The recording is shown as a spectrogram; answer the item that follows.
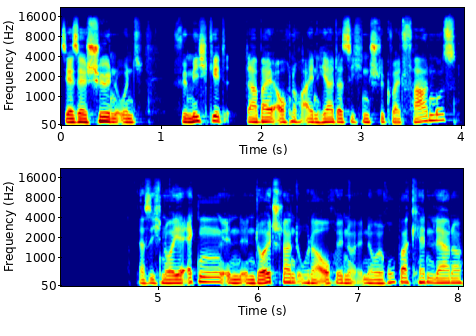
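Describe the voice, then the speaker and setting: On a very clean recording with a silent background, a man talks at a moderate pace in a normal speaking voice, with medium pitch and fairly even intonation. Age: 30s. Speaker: landscape photographer and YouTuber. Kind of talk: casual interview chat.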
